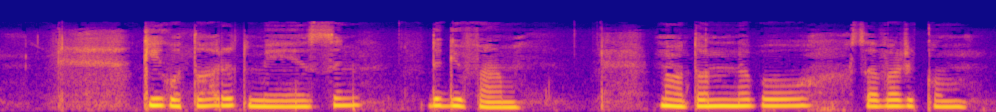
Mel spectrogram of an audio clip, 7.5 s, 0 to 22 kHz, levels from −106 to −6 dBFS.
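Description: The speech was likely encoded with AAC compression at a low bitrate, consistent with something near 32 kbps. The encoder discarded everything above 9.7 kHz and quantised the remaining bands coarsely, so the audio sounds plainly dull and smeared, with a warbling, fizzy texture on sibilants.

At 2.22 s a block of digital silence, 0.67 ms long and consistent with a 32-sample buffer left unfilled, drops the signal abruptly to silence and back; at 6.66 s a shorter 0.27 ms gap does the same. Each produces a brief tick.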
